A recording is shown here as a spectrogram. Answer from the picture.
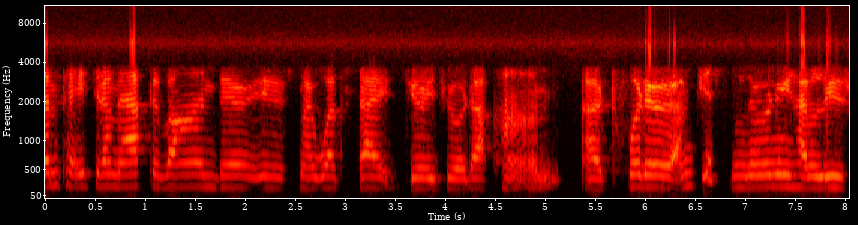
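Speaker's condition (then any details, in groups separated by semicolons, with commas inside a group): Cerebral palsy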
